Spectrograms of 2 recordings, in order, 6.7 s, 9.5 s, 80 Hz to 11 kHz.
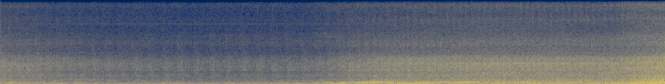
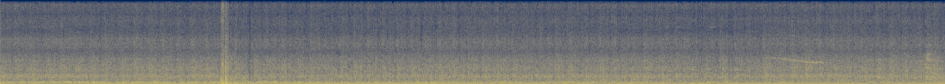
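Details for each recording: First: Mercedes W126, carburetted, running on a substitute carburetor fitted to diagnose high idle: even, steady idle around 800 rpm that picks up cleanly on throttle and settles back smoothly; engine healthy, original carburetor suspected. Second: Mercedes W126, back running after repairs, driving slowly: heavy, deep, steady drone low under the engine note; the muffler rumbles loudly, pleasant inside the cabin, suggesting a tired, leaking muffler.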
